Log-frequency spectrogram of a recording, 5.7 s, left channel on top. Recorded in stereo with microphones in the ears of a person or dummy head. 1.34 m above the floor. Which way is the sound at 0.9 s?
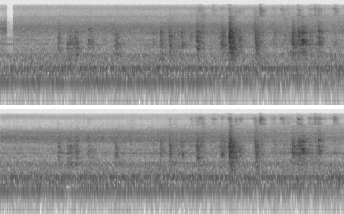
Centre (ahead or behind).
